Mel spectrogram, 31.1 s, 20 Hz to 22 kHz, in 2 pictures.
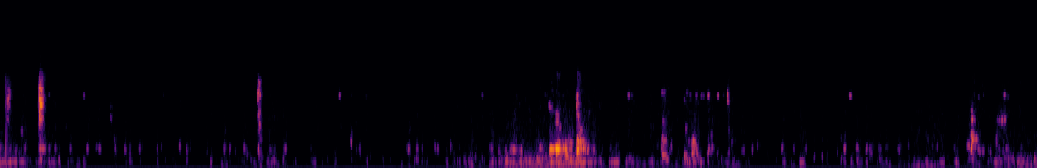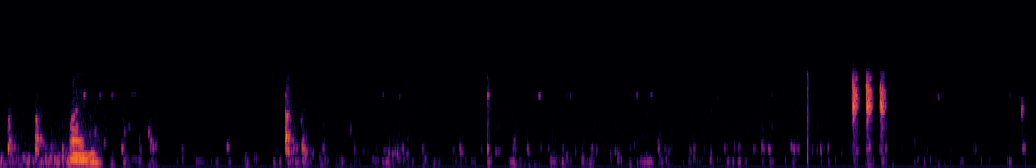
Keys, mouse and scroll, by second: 3.1 alt+click, 3.4 alt+click, 4.6 click, 5.2 shift+click, 6.1 click, 7.3 click, 8.2 click, 8.4 click, 8.9 click, 9.3 click, 11.0-11.6 scroll, 11.4 click, 12.2-13.5 shift+click, 13.0 click, 13.5 alt+click, 14.0 alt+click, 14.5 alt+click, 14.7 alt+click, 15.1 alt+click, 15.4 alt+click, 15.9 alt+click, 16.3 alt+click, 17.4 click, 18.3 alt+click, 18.7 alt+click, 19.1 alt+click, 19.5 alt+click, 20.2 alt+click, 20.7 alt+click, 21.4 alt+click, 23.0-24.5 shift+click, 24.5 click, 24.5 click, 27.0-29.5 shift+click, 27.6 click, 28.3 click, 28.7 click, 29.6 click, 30.6 click, 30.9 click.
